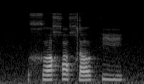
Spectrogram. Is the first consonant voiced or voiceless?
voiceless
